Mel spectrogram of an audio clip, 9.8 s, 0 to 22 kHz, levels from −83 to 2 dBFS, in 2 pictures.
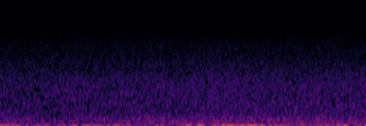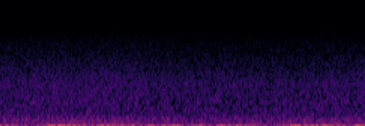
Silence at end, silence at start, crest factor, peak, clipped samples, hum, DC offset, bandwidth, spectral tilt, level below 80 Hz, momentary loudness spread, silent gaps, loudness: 0 s; 0 s; 12 dB; -34 dBFS; under 0.1%; none; under 0.1%; 13 kHz; -4 dB/octave; -58 dBFS; 2 LU; none; -56 LUFS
